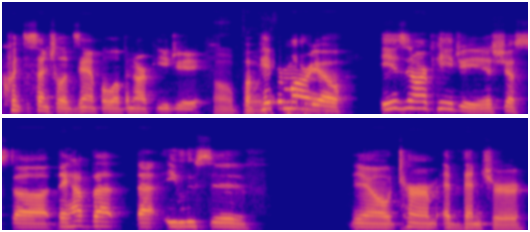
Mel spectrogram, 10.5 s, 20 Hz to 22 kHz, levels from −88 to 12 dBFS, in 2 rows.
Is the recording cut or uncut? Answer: uncut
